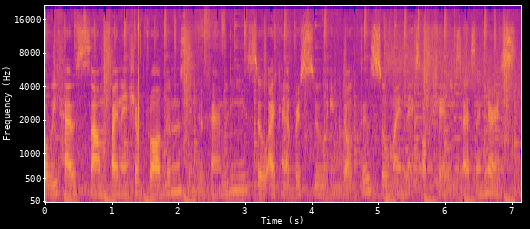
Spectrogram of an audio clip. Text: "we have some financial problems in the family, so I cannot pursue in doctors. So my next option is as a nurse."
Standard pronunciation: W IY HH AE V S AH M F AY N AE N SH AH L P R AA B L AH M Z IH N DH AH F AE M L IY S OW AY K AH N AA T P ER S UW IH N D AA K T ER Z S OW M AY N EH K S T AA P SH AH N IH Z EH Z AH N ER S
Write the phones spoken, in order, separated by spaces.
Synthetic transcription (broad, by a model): W IY HH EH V S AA M F AY N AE N SH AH L P R AA B L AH M S IH N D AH F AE M L IY S OW AY K AH N AA T P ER S UW IH N D AA K T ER S OW M AY N EH K S T AA P SH AH N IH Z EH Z AH N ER S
